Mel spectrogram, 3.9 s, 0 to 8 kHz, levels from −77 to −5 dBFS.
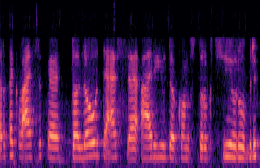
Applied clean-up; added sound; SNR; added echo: neural separator model SepFormer DNS4.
